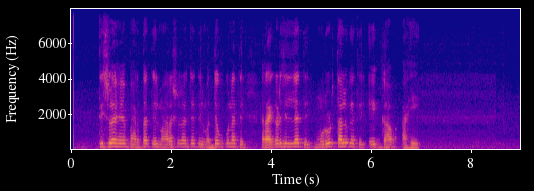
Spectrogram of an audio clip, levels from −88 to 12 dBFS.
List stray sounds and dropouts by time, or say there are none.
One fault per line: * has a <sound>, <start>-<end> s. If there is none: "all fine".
all fine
